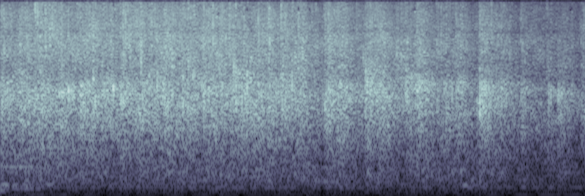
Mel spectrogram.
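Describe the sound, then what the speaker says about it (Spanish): A church congregation at a meeting claps loudly and steadily, a dense, sustained round of applause that fills the room from start to finish. "Dele un aplauso fuerte al Señor"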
